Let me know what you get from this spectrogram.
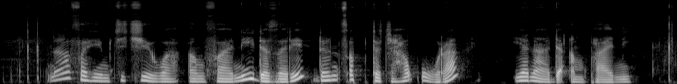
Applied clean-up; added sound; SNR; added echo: none; none; none; none.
